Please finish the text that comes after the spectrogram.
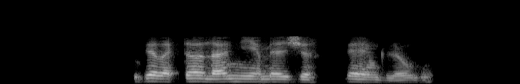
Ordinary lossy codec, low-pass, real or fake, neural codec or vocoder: MP3, 24 kbps; 3.6 kHz; fake; codec, 24 kHz, 0.9 kbps, WavTokenizer, medium speech release version 1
